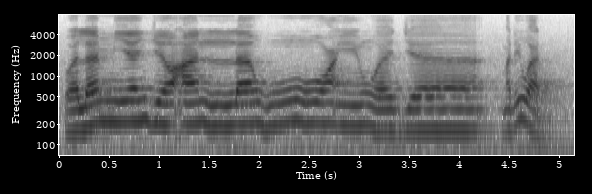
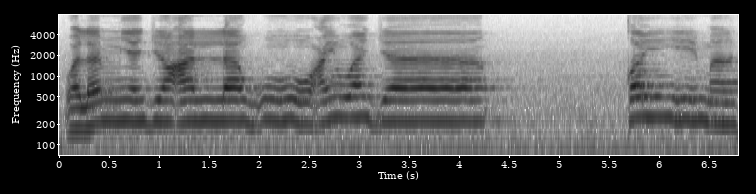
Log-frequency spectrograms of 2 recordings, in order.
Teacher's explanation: Saktah ya. Kalau mau dibaca saktah di iwajanya dua harakat jangan didengungkan.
